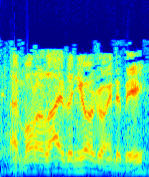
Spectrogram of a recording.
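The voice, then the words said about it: Cockney accent. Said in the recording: “You can drop the accent ... even with that Cockney accent.”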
